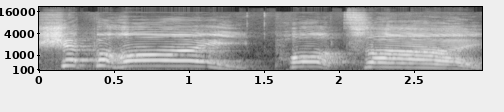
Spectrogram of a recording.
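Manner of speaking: very high, shrill, loud ringing cry, "ahoy" stretched. Telling the story, the crow's nest lookout calls out to the ship, calling out loudly. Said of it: "calls out in a loud voice".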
